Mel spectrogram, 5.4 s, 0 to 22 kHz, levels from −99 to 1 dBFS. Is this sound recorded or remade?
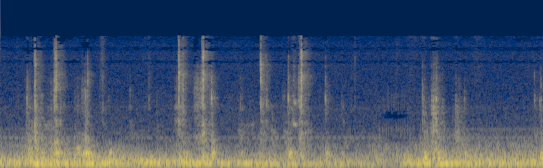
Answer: recorded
